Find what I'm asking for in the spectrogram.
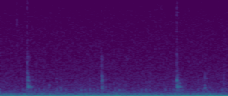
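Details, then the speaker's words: Grandfather clock after reinstalling the pendulum: crisp, evenly spaced tick-tock about once a second with no limping tuck-tick rhythm; clock is in beat. "and you can hear that we have a nice even beat we're not getting a tuck tick tuck tick tuck tick we're getting a nice even tick tock tick tuck tick tuck"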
